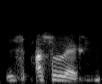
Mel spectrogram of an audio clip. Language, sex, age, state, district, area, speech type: Kashmiri, male, 18-30, Jammu and Kashmir, Shopian, rural, conversation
